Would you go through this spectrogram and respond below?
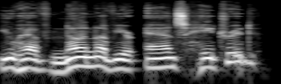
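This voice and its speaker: A man reading a weary older father, a doctor who speaks softly and gravely. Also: mid-range voice, expressive, measured pace, no room sound, studio quality. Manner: soft, tired, grave. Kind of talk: audiobook character reading.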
